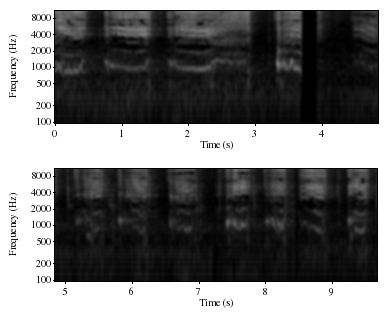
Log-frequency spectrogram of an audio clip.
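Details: A dog's crying, sustained high whimpers with wavering pitch, first long and steady, then after a brief break a series of shorter broken whines and breathy sniffs.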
